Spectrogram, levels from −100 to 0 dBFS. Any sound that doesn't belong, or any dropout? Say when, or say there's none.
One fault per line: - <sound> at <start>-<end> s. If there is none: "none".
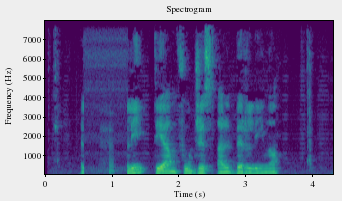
- laugh at 0.8-1.1 s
